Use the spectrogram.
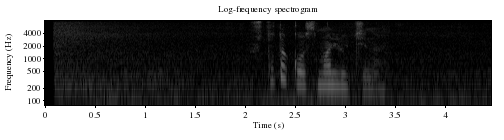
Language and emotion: Russian, neutral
